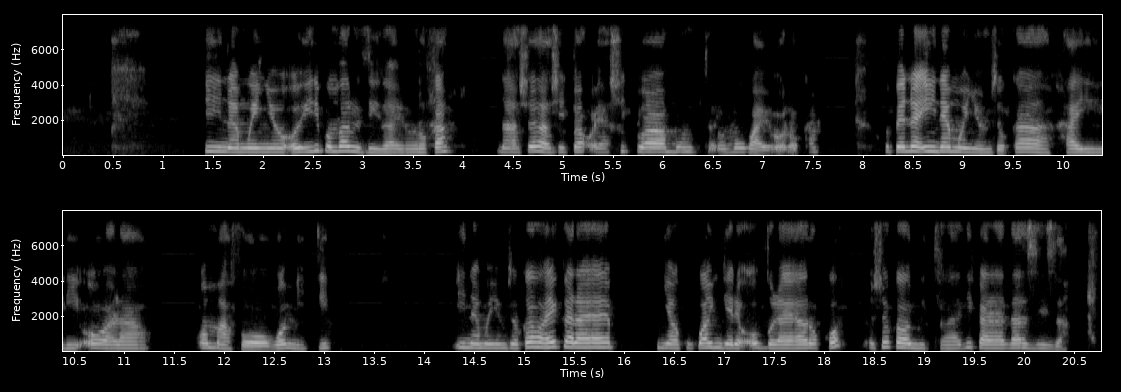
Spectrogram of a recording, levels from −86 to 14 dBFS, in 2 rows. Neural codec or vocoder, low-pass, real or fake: vocoder, 22.05 kHz, 80 mel bands, HiFi-GAN; 7.2 kHz; fake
